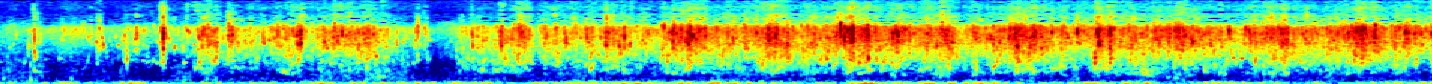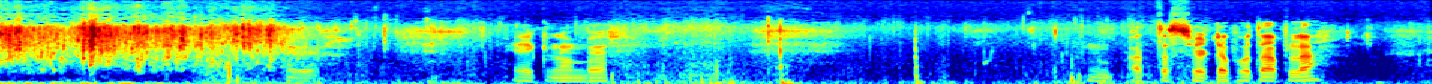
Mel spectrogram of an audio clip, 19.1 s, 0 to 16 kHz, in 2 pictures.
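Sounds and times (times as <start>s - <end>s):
fish splashing in shallow water: 0.0s - 12.6s.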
